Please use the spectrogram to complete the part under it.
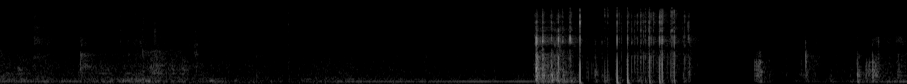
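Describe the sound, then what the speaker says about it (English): A sudden loud riffle of shuffled tarot cards, crisp rapid flutters up close, then a few softer taps and shuffles after a quiet gap. "That was a loud shuffle."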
